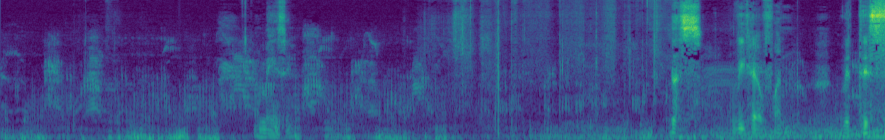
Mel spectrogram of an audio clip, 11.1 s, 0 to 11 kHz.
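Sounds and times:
cranes calling: 0.0 - 11.0
steady low rumble: 0.0 - 11.0.

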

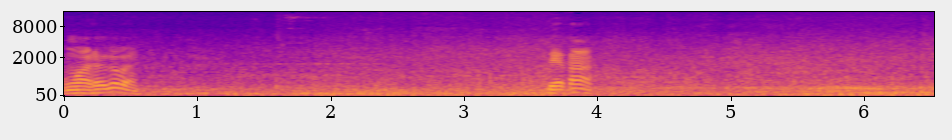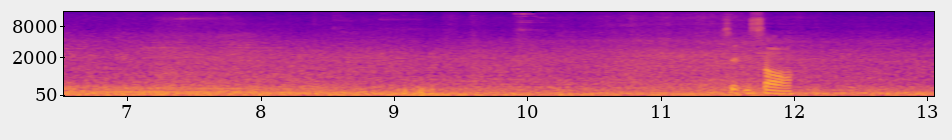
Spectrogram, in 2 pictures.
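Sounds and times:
vehicle engine rumbling: 0.0 - 13.0.

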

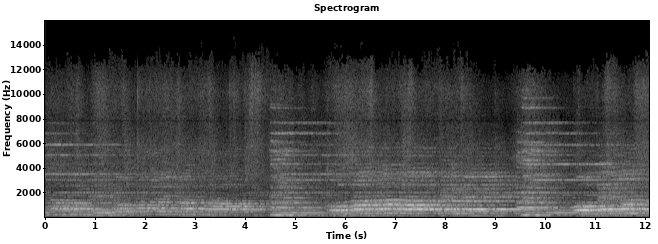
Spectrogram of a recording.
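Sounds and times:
choir singing sustained chords: 5.5 - 12.0.

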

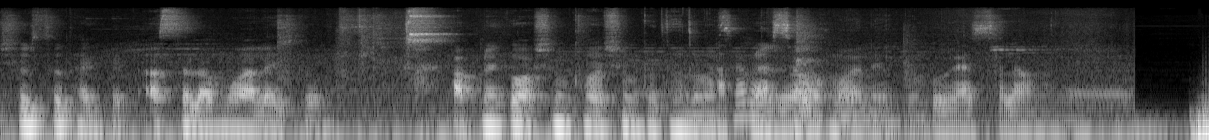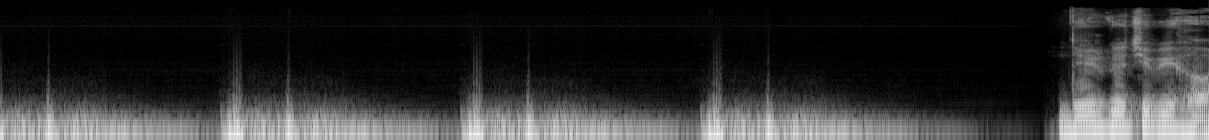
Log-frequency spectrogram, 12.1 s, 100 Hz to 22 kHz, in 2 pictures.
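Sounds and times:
heartbeat thumps: 5.7 - 10.8.

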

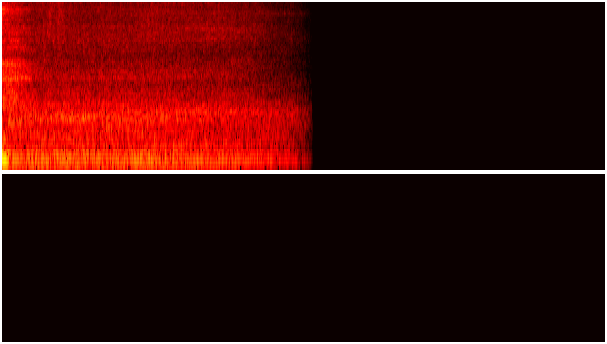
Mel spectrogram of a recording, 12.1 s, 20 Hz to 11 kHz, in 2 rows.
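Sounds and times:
car driving on road: 0.0 - 3.1.

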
